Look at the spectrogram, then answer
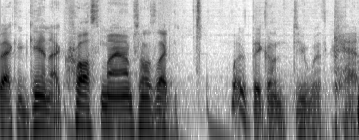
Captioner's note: clicks tongue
